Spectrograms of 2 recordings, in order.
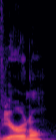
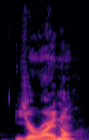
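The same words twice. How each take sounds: First: It is pronounced the American way. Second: It is pronounced the European way. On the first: "instead of" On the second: "somebody um, from just Europe in general pronounce"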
